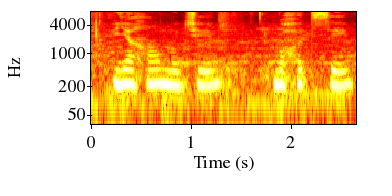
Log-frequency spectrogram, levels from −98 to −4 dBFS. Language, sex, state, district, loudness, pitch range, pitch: Hindi, female, Himachal Pradesh, Shimla, -13 LUFS, 215-230 Hz, 225 Hz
